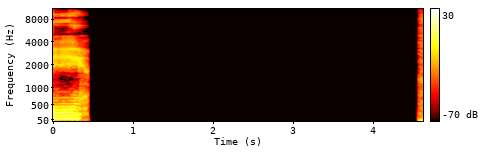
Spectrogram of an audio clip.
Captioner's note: blank Audio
